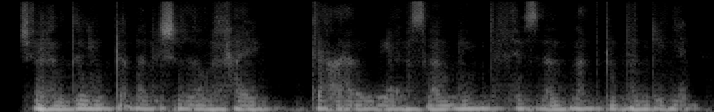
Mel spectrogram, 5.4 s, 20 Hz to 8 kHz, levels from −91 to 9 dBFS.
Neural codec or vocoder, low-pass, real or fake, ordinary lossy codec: codec, 16 kHz, 1 kbps, FreqCodec, smaller model; none; fake; none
